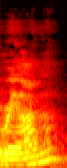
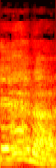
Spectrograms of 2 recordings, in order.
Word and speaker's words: Rihanna: Is it Rihanna? Yes. I just be mispronouncing everything, don't I? I thought it was Rihanna. It's Rihanna.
